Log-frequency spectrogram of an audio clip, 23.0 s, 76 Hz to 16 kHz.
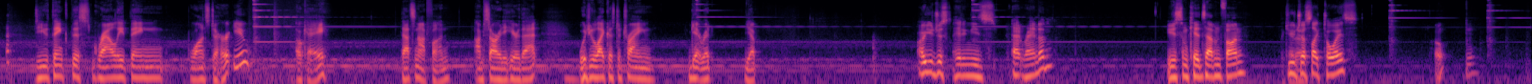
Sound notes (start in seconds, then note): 3.7 bell dings; 10.2 bell dings; 20.8 bell dings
